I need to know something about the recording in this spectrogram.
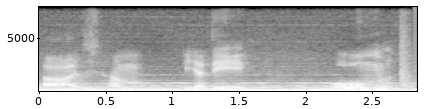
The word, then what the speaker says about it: ओम: आराम से हो और शुरुआत आ से हो ओम उ से नहीं होता आ उ ऐसे इसका उच्चारण होता है तो हम इसको कर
